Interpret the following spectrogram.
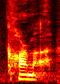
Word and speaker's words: CCRMA: by the way that shortens the CCRMA in this pronounced Karma I direct the Stanford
